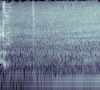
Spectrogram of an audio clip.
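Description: A motor vehicle's engine running, a low steady hum that grows gradually louder.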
